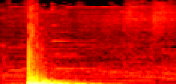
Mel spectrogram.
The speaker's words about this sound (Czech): Byl to zvuk toho, jak čelo naráží do okna. Zvuk stále zrychloval a zesiloval. Celé okno se třáslo.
